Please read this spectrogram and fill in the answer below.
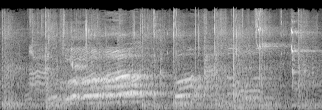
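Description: Basketball dribbled on a wooden gym floor, its bounces sharp and echoing in the hall, with drawn-out voices calling out over the play.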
